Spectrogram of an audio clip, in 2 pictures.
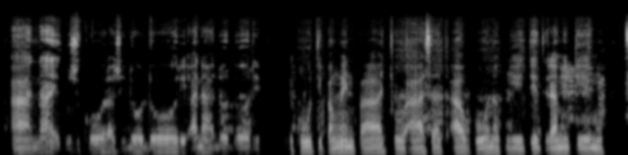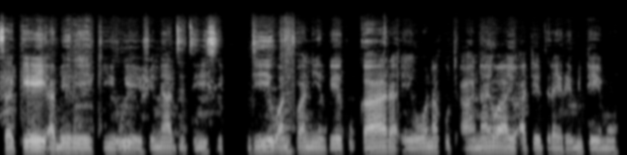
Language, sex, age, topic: Ndau, female, 25-35, education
